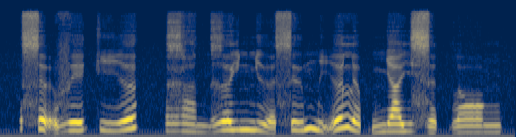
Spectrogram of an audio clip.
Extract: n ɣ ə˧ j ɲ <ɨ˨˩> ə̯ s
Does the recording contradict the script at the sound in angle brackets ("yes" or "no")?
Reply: yes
